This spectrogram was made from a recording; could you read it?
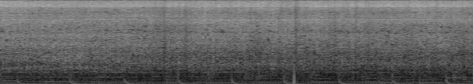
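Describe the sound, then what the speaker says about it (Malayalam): Chopped green plantain fries in a pan, a dense continuous sizzle with regular low scraping strokes of a spoon stirring roughly twice a second. "അരിഞ്ഞു വെച്ച കായ ഇട്ട് കൊടുക്കാം"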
